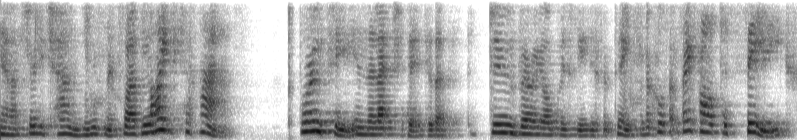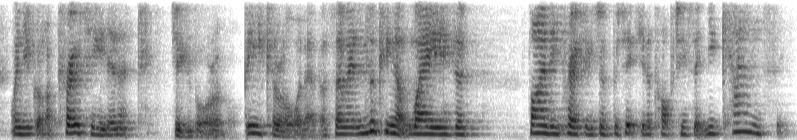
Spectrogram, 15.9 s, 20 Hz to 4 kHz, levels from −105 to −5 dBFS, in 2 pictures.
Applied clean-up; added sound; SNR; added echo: neural mask model DeepFilterNet 3.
